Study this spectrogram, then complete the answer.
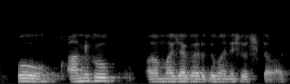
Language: Marathi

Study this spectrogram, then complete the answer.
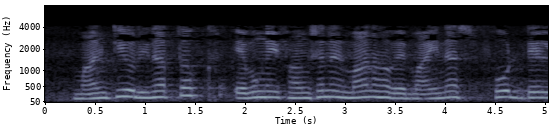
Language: Bangla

